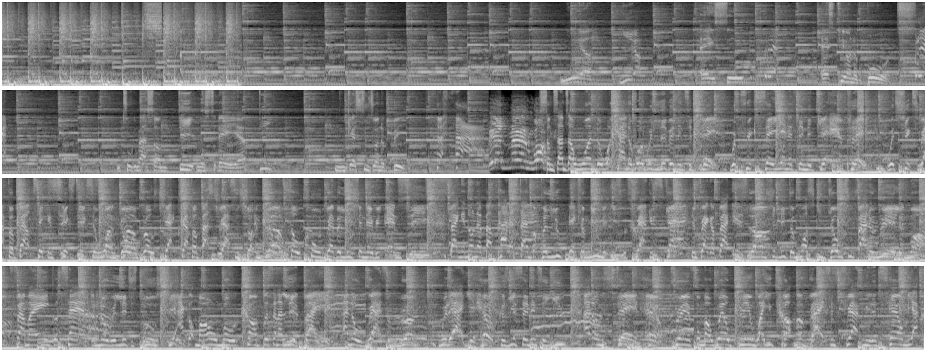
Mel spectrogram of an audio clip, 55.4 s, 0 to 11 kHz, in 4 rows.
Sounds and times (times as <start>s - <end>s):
Jingle (music): 0.0s - 55.3s.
